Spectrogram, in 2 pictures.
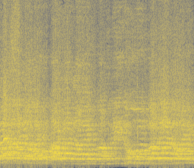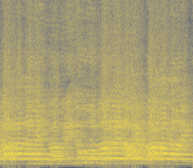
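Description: Mixed choir of women and men singing together in sustained phrases, with the song's last chord released at the very end.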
